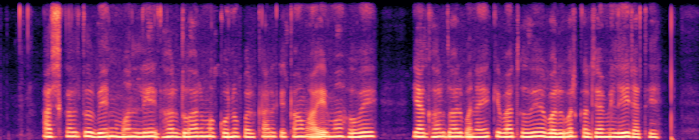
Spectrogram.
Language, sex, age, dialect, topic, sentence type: Chhattisgarhi, female, 25-30, Eastern, banking, statement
